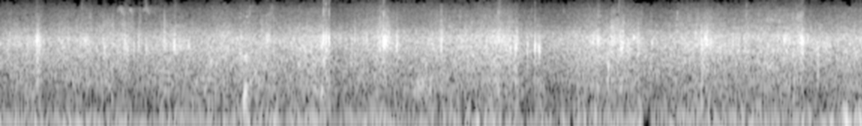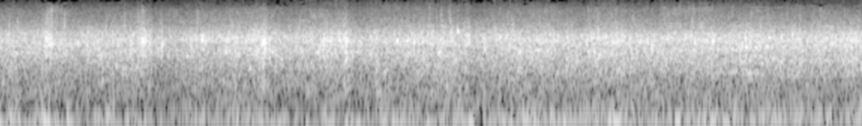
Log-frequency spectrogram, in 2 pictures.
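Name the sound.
small stream flowing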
